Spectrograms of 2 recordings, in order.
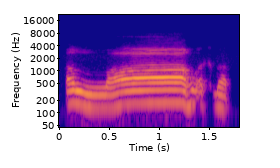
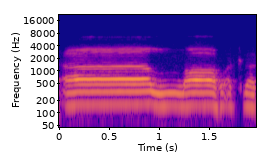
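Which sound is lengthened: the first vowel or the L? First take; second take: L sound; first vowel. First: The L sound in Allah is drawn out long. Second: The opening vowel of Allah is drawn out long. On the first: It declares that Allah is the greatest. The speaker calls it right. "you can make the lam of Allah longer" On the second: It asks whether Allah is the greatest. The speaker calls it wrong. "don't ever stretch the hamza"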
